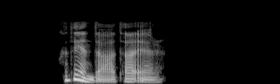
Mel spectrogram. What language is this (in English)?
Irish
